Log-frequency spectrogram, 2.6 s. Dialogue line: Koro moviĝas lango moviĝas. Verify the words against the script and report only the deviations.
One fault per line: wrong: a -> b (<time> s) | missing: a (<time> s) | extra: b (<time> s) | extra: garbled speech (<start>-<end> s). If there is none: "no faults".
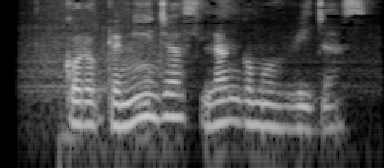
wrong: moviĝas -> pleniĝas (0.8 s)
